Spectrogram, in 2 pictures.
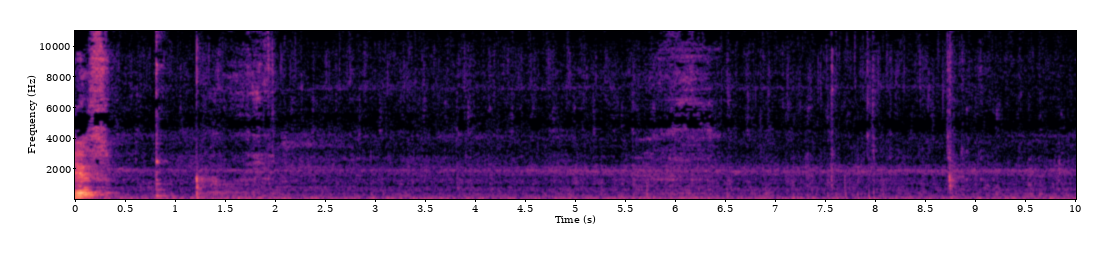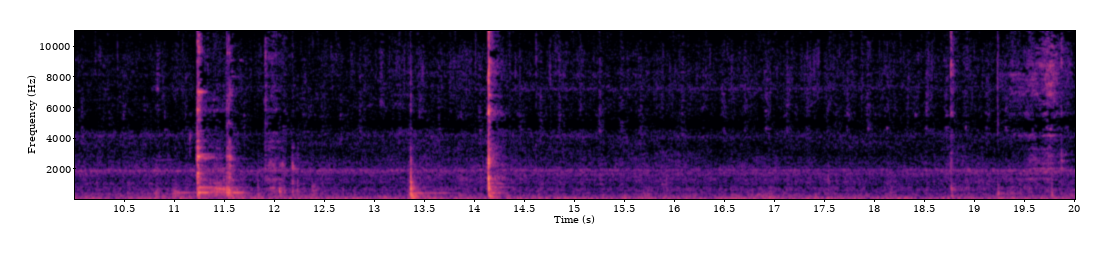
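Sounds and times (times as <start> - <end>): food sizzling in a frying pan: 0.0 - 20.0.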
